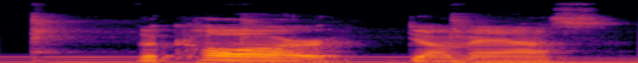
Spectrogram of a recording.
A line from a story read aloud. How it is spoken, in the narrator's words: Springfield shouted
